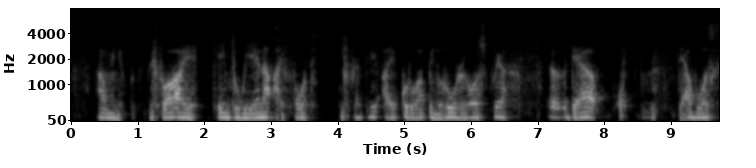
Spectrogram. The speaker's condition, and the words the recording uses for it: Stuttering. That is indeed some distortion. However, I wanted to make sure, so I do not use any voice enhancements whatsoever.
